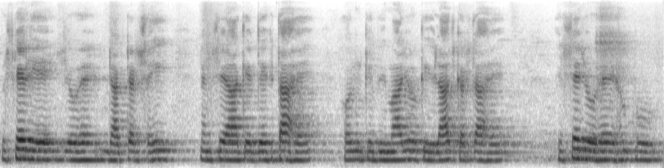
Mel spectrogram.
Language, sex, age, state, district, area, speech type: Hindi, male, 60+, Uttar Pradesh, Lucknow, rural, spontaneous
